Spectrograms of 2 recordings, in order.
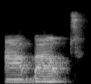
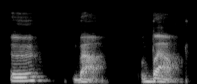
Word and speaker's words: about: Pero notan que no hay una A al inicio. ¿Qué hay en lugar de la A? Es como una E, pero baja. Exacto, es una E que se pronuncia quedito, ¿vale? Se llama schwa, ese fonema.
